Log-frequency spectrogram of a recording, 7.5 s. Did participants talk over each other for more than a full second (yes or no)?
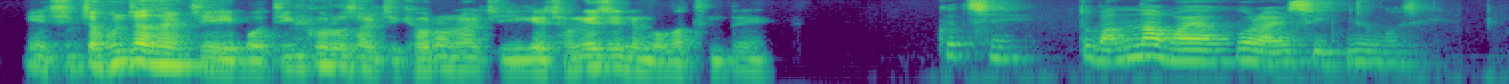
no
